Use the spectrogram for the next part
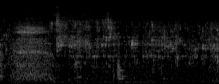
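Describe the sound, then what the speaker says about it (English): Potted plants on capillary mats at an allotment are watered, a soft trickle and splash of water with small drips, quiet and close, with no talking. "we'll give them a good water"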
